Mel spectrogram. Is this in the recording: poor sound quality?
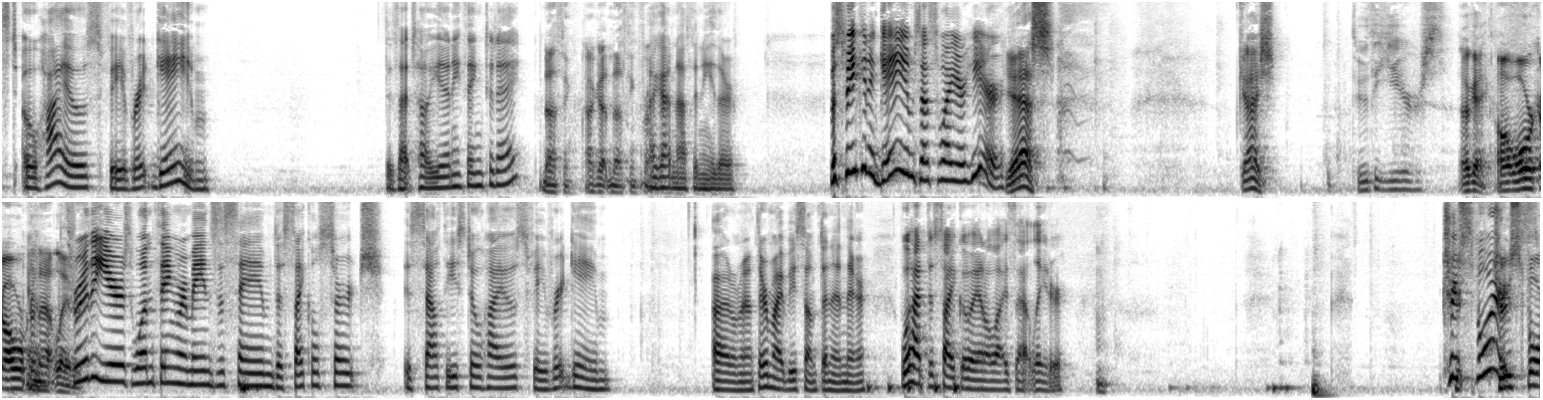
no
